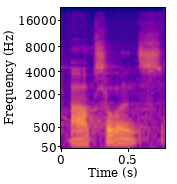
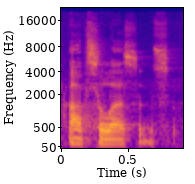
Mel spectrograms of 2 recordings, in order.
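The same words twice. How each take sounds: First: Obsolescence squeezed short as "OP-suh-lunce"; hesitant mispronunciation. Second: Obsolescence in full, "ob-suh-LESS-ence"; corrected pronunciation. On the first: Podcast host unsure of a word, mispronouncing obsolescence as OP-suh-lunce. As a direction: say obsolescence with its stressed "less" syllable swallowed. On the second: Host repeating co-host's correction, carefully saying ob-suh-LESS-ence for obsolescence. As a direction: give obsolescence every syllable, stressing LESS. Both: Real, not acted. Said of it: "Is that the right?".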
